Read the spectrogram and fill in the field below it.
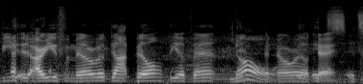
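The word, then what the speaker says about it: Gatebil: are you familiar with got bill the event no really okay look it up it says it's like gate bill but g-a-t-e-b-i-l it's pronounced got bill they do all sorts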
